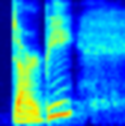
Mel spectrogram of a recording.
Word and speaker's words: Derby: by Joseph Wright of Darby I know it looks like it's spelled Derby but it's pronounced Darby it is 1763 to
